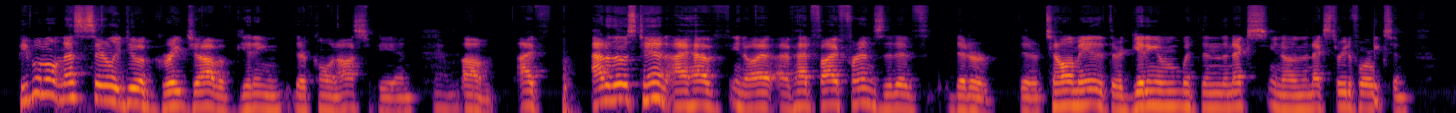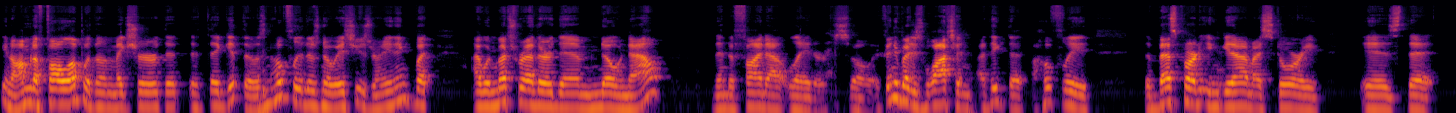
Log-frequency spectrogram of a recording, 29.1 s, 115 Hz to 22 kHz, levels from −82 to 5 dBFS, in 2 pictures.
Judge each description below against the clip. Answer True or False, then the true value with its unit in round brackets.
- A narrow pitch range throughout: False (3.9 semitones)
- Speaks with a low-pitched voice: False (150 Hz)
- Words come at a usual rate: False (225 wpm)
